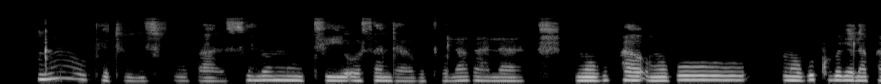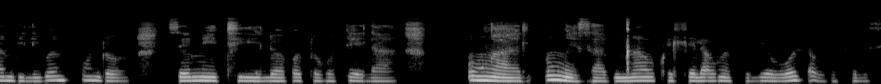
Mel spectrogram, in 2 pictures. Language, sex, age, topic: North Ndebele, female, 25-35, health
